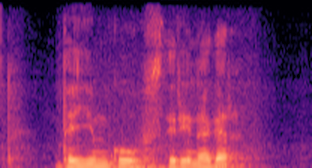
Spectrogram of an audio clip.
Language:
Kashmiri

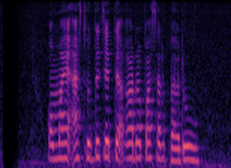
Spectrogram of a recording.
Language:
Javanese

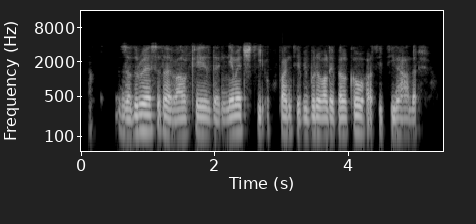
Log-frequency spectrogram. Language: Czech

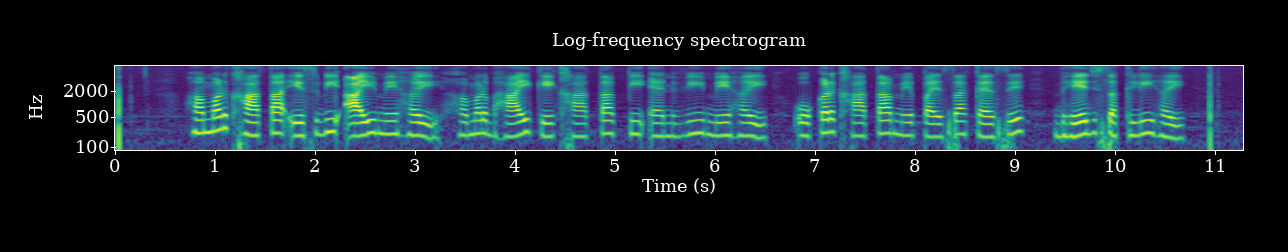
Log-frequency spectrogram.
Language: Magahi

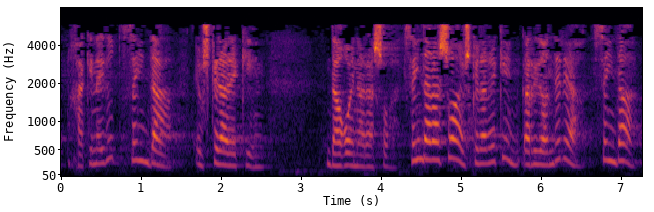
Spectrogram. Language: Basque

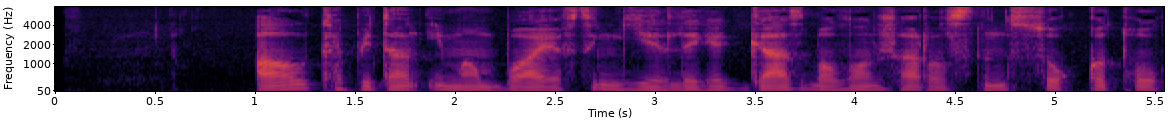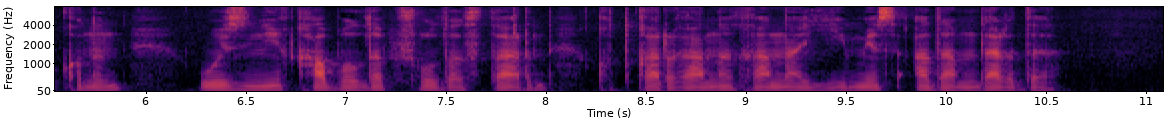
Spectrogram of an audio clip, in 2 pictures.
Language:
Kazakh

